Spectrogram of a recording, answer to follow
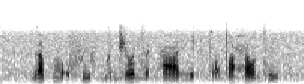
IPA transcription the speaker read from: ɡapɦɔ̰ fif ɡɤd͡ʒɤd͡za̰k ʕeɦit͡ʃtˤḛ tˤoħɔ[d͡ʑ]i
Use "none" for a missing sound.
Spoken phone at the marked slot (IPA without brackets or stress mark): d͡z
